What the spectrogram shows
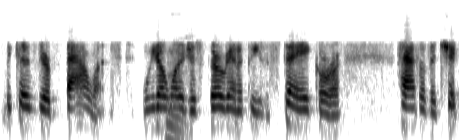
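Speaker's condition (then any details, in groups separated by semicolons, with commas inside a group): No condition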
